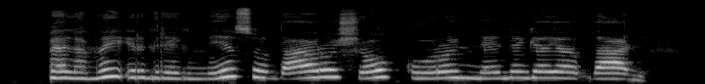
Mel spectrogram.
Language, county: Lithuanian, Vilnius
